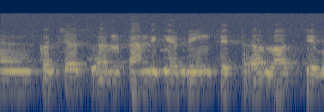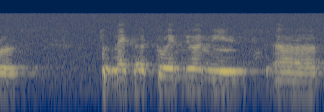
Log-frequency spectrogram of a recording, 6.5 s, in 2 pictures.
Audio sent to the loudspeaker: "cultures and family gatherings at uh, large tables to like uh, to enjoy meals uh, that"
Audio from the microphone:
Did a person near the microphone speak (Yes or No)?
No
